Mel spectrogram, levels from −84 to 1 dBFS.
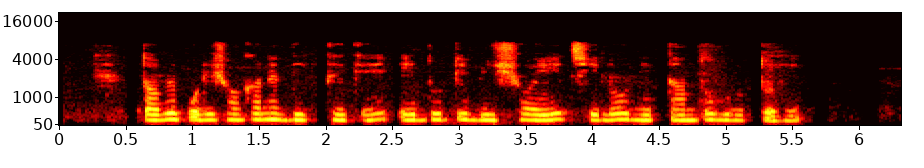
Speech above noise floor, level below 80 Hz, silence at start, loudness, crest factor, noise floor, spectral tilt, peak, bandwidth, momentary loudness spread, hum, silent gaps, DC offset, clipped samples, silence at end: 53 dB; -62 dBFS; 0.3 s; -21 LUFS; 18 dB; -74 dBFS; -5.5 dB/octave; -4 dBFS; 7.8 kHz; 8 LU; none; none; under 0.1%; under 0.1%; 0.75 s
